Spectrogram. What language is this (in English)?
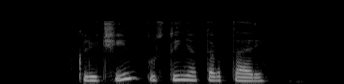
Russian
